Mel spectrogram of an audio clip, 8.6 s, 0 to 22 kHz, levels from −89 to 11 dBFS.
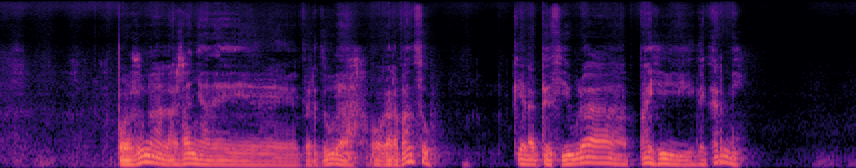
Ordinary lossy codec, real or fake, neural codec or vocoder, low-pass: none; fake; codec, 44.1 kHz, 7.8 kbps, Pupu-Codec; none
